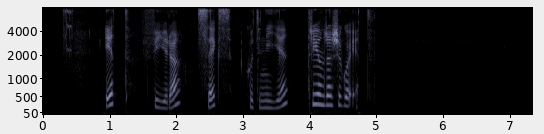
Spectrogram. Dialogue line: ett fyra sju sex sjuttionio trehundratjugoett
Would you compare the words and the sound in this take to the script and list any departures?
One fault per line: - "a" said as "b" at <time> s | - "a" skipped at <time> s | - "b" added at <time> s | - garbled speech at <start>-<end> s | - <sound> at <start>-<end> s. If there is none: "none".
- "sju" skipped at 2.1 s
